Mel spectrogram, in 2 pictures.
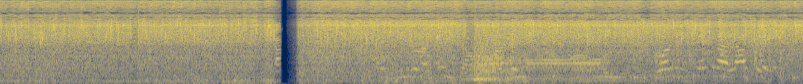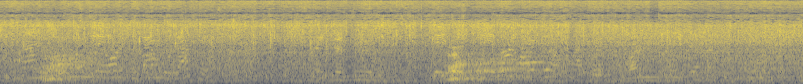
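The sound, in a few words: heavy rain falling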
